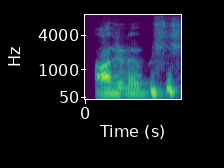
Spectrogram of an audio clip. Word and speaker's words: Ingenue: You say it like the word. Ingenue by King Richard.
